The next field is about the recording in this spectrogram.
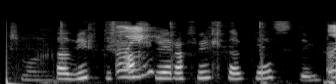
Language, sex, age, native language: Icelandic, male, 12, Icelandic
